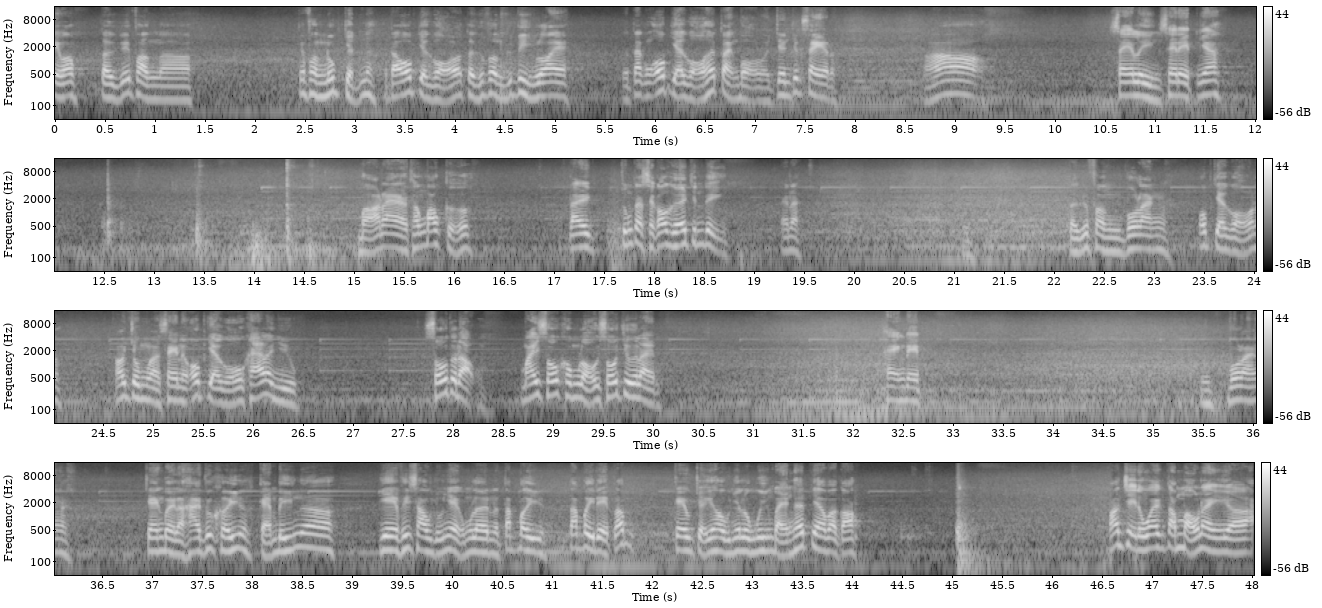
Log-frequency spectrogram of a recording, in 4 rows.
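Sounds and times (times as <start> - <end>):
car door latch clicks: 12.5 - 12.8, 13.4 - 14.7, 45.0 - 45.4
car door-open warning chime: 14.0 - 45.5.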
